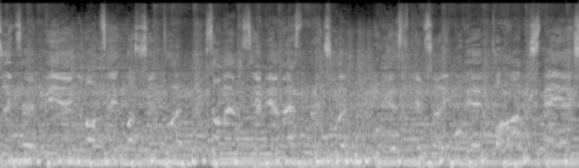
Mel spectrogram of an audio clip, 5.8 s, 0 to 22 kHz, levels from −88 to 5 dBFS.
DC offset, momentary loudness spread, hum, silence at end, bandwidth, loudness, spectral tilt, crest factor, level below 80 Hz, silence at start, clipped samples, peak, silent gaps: under 0.1%; 1 LU; none; 0 s; over 20 kHz; -10 LUFS; -4.5 dB/octave; 10 dB; -24 dBFS; 0 s; under 0.1%; 0 dBFS; none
